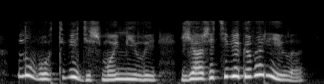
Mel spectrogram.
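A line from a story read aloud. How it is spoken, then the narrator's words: Triumphant mother's exclamation. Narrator (Russian): победоносно воскликнула его мать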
